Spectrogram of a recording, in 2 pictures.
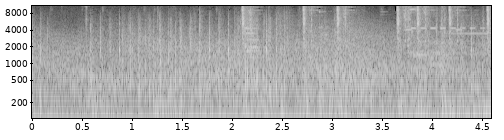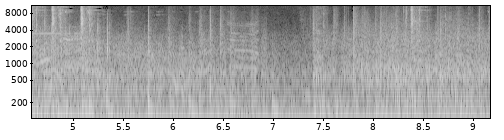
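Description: Dense gunfire in the video game Splinter Cell: Blacklist, loud continuous machine-gun bursts and rapid shots filling the whole stretch, with game voices partly underneath.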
